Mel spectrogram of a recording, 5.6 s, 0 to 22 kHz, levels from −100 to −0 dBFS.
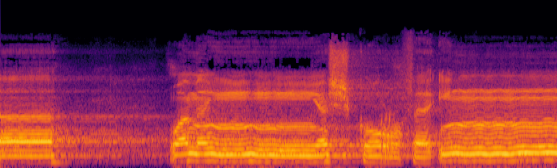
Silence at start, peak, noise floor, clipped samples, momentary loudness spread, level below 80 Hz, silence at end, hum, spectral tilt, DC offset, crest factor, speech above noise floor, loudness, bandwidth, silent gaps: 0 s; -8 dBFS; -39 dBFS; under 0.1%; 18 LU; -58 dBFS; 0 s; none; -5.5 dB/octave; under 0.1%; 10 dB; 21 dB; -19 LUFS; 9.4 kHz; none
